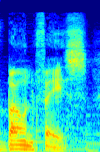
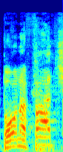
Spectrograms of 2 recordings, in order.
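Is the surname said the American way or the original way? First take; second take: American; original. First: The name is said with an Americanized pronunciation. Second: The name is said with its original, non-American pronunciation. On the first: "full American" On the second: "full pronunciation"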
